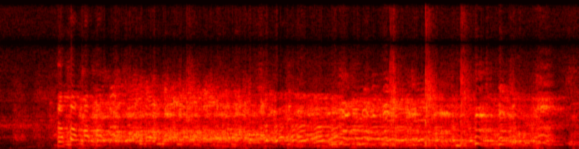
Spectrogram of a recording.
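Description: Audience laughing, breaking out suddenly about half a second in, holding loud for about five seconds, then dying away near the end.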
